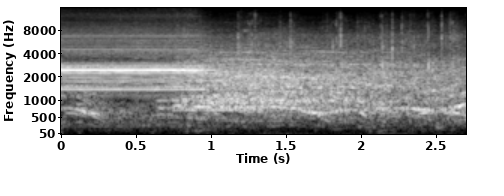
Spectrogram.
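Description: A basketball game buzzer blares loud and sustained at a girls varsity high school game, ringing for about a second before fading into crowd noise and an announcer talking.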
